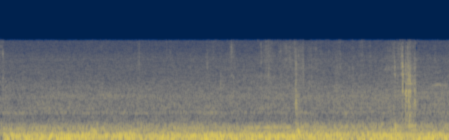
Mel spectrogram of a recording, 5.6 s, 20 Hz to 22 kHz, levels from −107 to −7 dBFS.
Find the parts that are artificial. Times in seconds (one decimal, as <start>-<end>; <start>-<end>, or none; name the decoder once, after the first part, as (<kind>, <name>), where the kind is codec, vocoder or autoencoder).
none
